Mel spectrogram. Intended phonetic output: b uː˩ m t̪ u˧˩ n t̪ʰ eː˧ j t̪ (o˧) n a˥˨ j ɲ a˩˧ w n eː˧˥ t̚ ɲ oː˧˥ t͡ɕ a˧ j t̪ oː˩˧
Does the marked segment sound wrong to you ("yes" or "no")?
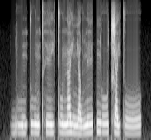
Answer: no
